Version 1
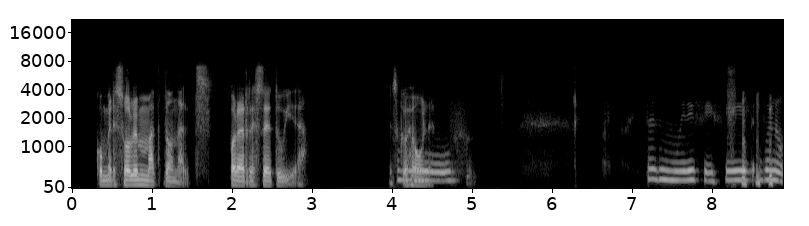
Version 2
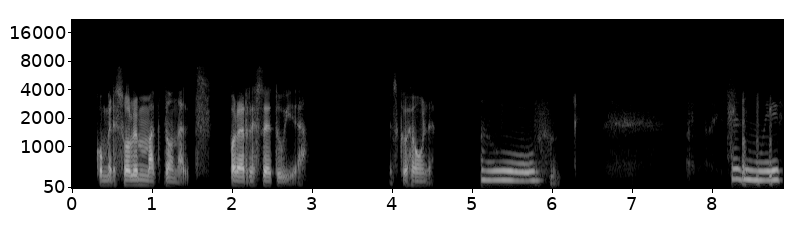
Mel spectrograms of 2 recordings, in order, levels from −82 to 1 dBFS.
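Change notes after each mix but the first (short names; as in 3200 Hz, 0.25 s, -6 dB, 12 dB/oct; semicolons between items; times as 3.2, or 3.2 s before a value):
first voice: add BPF 410–2100 Hz; second voice: entry +1.05 s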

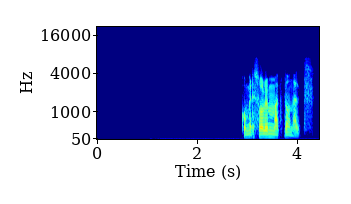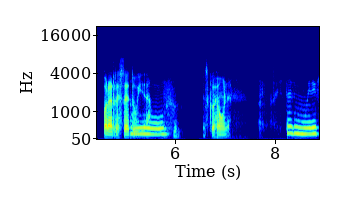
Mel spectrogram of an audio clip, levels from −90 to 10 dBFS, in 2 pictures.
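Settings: first voice: entry +2.60 s; master: add low shelf 93 Hz +11.5 dB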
